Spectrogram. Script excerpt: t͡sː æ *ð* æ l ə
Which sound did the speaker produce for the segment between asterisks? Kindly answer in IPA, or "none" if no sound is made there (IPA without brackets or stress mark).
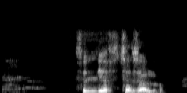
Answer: z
